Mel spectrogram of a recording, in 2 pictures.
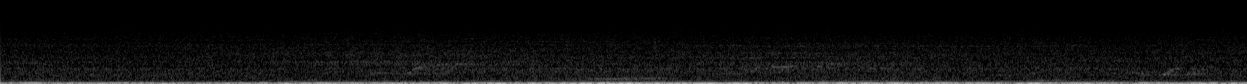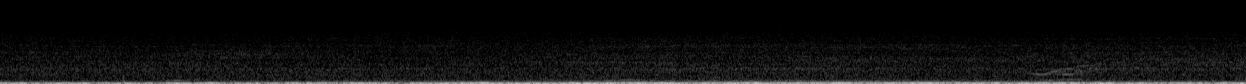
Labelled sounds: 7.7	8.0	humpback whale, 0.80 to 0.90 kHz

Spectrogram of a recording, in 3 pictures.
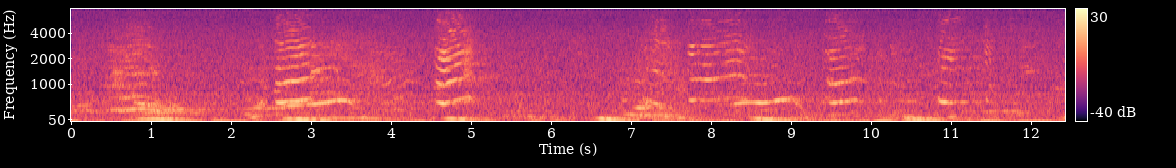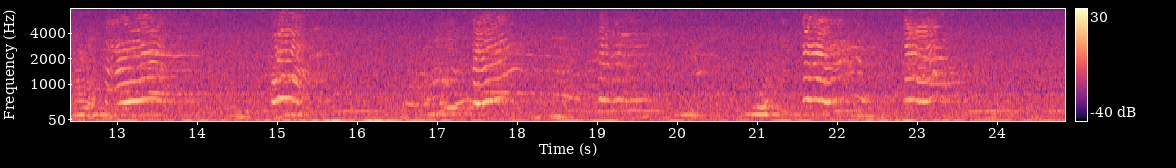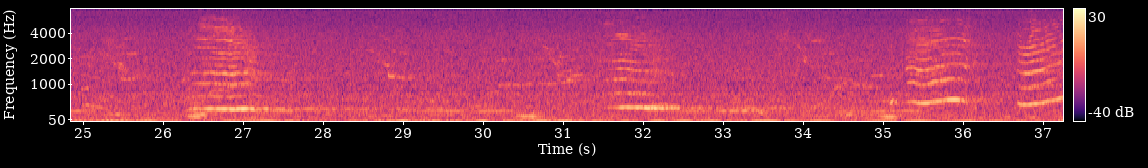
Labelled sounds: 0.7	1.0	humpback whale, 2.0 to 3.0 kHz
2.5	3.3	humpback whale, 0.93 to 5.7 kHz
4.5	5.0	humpback whale, 0.86 to 3.0 kHz
7.2	8.4	humpback whale, 1.1 to 5.8 kHz
9.4	9.9	humpback whale, 0.93 to 5.7 kHz
10.8	11.1	humpback whale, 1.9 to 2.8 kHz
12.8	13.9	humpback whale, 0.93 to 6.8 kHz
14.9	15.4	humpback whale, 0.90 to 4.1 kHz
16.9	18.6	humpback whale, 0.80 to 5.3 kHz
21.6	22.3	humpback whale, 0.99 to 6.0 kHz
22.8	23.5	humpback whale, 0.86 to 4.4 kHz
26.3	27.0	humpback whale, 0.90 to 6.2 kHz
28.8	29.0	humpback whale, 1.1 to 1.4 kHz
31.0	32.1	humpback whale, 1.0 to 3.9 kHz
35.3	37.2	humpback whale, 0.83 to 5.9 kHz

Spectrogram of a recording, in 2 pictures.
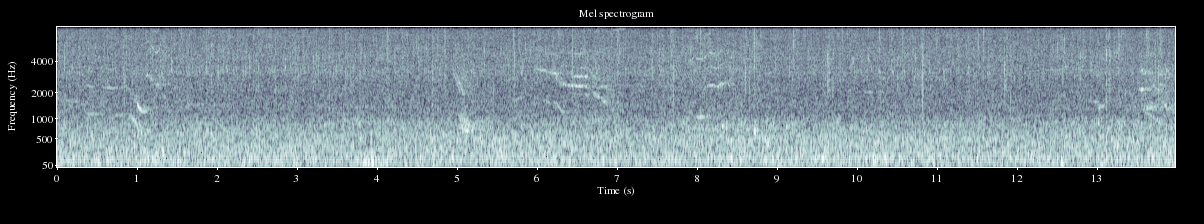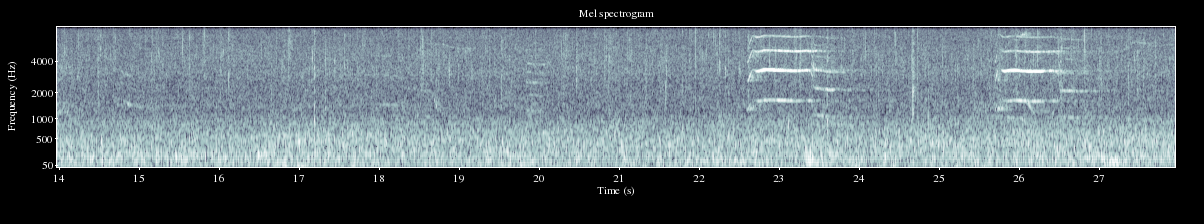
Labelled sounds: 0.6	1.4	killer whale, northern resident, G clan, 2.2 to 2.5 kHz
6.0	6.7	killer whale, northern resident, G clan, 2.2 to 3.4 kHz
8.1	8.5	killer whale, northern resident, G clan, 2.3 to 2.6 kHz
12.9	13.1	killer whale, northern resident, G clan, 1.3 to 1.7 kHz
19.8	20.1	killer whale, northern resident, G clan, 3.7 to 3.9 kHz
22.6	23.8	killer whale, northern resident, G clan, 1.6 to 6.8 kHz
25.7	26.9	killer whale, northern resident, G clan, 1.3 to 7.1 kHz
27.4	27.9	killer whale, northern resident, G clan, 5.5 to 6.2 kHz

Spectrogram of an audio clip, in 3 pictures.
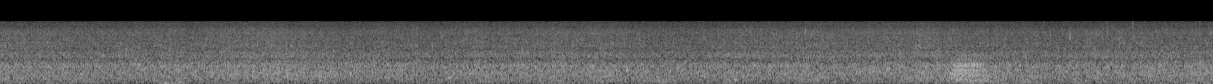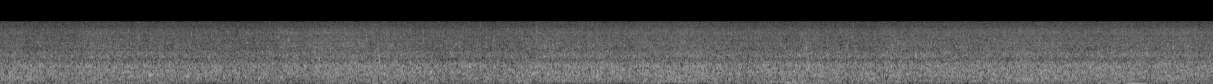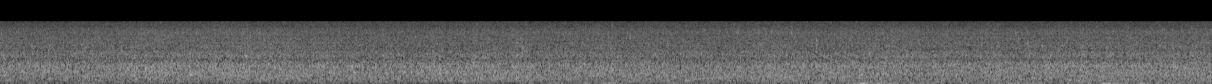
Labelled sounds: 9.5	9.8	croaking sound likely from a nearby submerged object, 0.81 to 1.0 kHz

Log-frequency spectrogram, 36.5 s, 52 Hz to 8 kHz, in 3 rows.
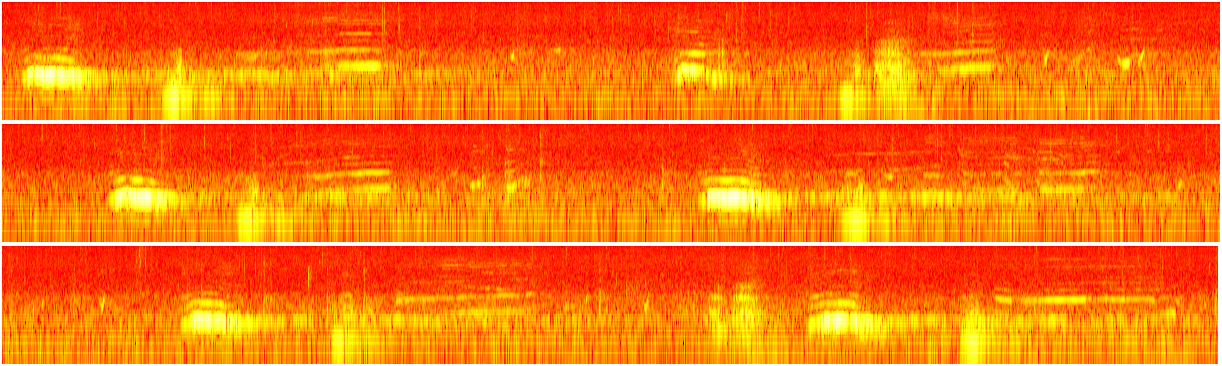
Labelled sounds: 0.3	0.6	humpback whale, 0.78 to 0.84 kHz
2.3	3.8	humpback whale, 0.78 to 4.0 kHz
6.7	7.1	humpback whale, 0.78 to 2.7 kHz
9.3	10.0	humpback whale, 0.84 to 4.1 kHz
11.1	11.4	humpback whale, 2.3 to 2.6 kHz
13.3	13.6	humpback whale, 0.78 to 0.91 kHz
14.9	16.1	humpback whale, 0.78 to 3.5 kHz
19.2	19.8	humpback whale, 0.78 to 1.2 kHz
20.5	21.5	humpback whale, 1.1 to 2.5 kHz
21.8	23.3	humpback whale, 0.94 to 4.4 kHz
28.3	29.7	humpback whale, 0.78 to 3.9 kHz
31.6	31.9	croaking sound likely from a nearby submerged object, 0.81 to 0.97 kHz
32.4	32.9	humpback whale, 0.84 to 2.9 kHz
34.3	35.6	humpback whale, 0.78 to 4.6 kHz

